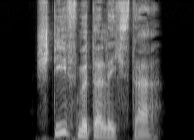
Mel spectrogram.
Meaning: inflection of stiefmütterlich: 1. strong/mixed nominative masculine singular superlative degree 2. strong genitive/dative feminine singular superlative degree
- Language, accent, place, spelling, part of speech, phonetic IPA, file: German, Germany, Berlin, stiefmütterlichster, adjective, [ˈʃtiːfˌmʏtɐlɪçstɐ], De-stiefmütterlichster.ogg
